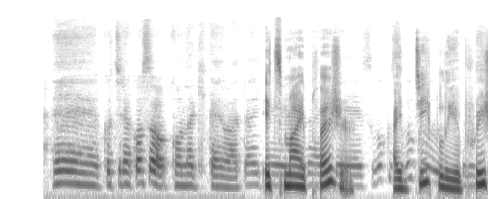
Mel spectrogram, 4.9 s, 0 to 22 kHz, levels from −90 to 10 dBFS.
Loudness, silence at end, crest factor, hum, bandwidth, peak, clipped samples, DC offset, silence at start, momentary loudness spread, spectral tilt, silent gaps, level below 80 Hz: -28 LUFS; 0 s; 18 dB; none; 13 kHz; -10 dBFS; under 0.1%; under 0.1%; 0.55 s; 14 LU; -7 dB/octave; none; -64 dBFS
